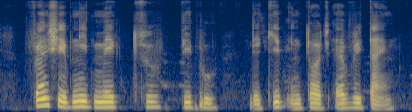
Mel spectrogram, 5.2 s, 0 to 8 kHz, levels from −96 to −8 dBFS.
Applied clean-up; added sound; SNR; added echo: none; none; none; none.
